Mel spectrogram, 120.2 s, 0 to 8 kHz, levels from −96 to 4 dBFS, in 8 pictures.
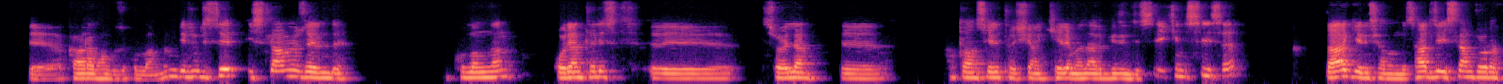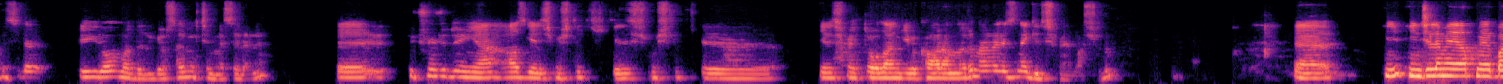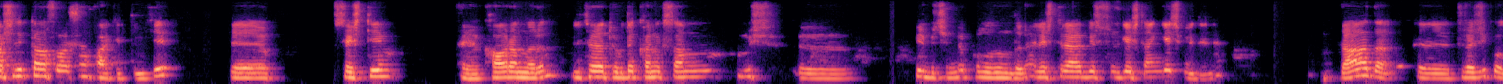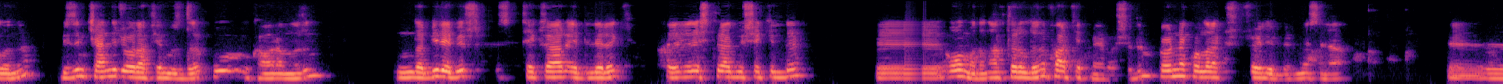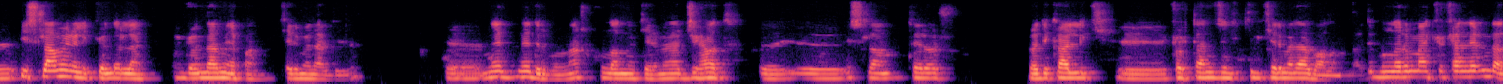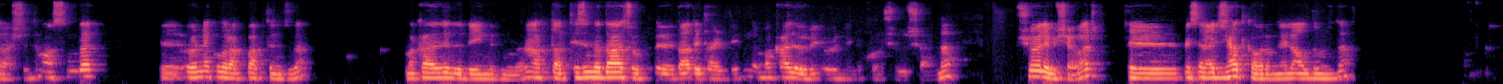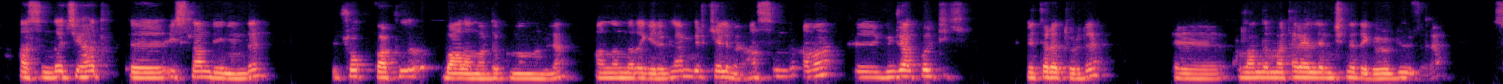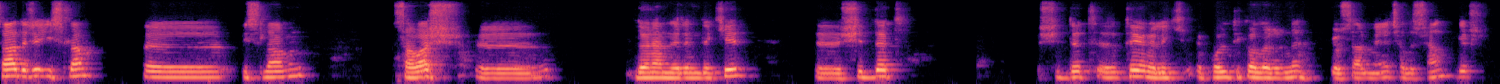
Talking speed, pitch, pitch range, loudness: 95 wpm, 150 Hz, 135-170 Hz, -21 LUFS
